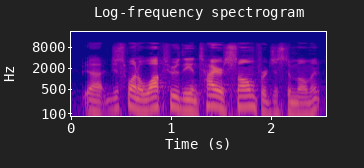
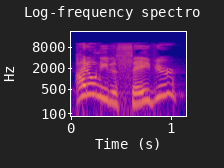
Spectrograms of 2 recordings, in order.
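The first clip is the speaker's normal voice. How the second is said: higher, louder, indignant "I don't need"; mock defiant retort; 9 semitones higher, 5 dB louder than usual. Preacher mimicking a proud sinner, defiant.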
